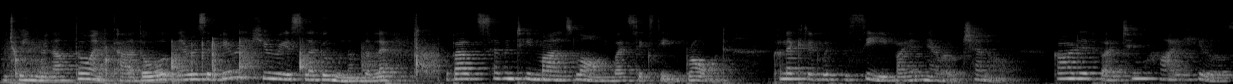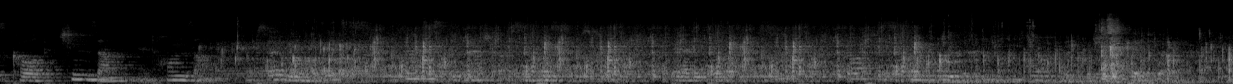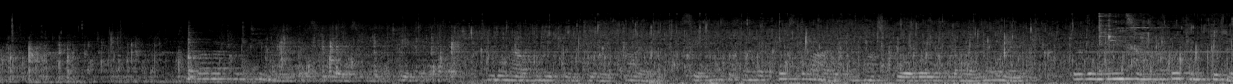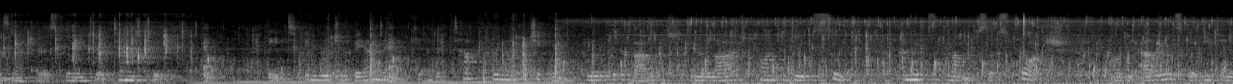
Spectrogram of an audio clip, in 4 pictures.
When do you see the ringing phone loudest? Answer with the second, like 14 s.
42 s.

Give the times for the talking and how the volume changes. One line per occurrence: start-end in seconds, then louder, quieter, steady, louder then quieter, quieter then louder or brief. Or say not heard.
0.0-24.2 quieter
26.5-38.8 louder
39.6-49.2 steady.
